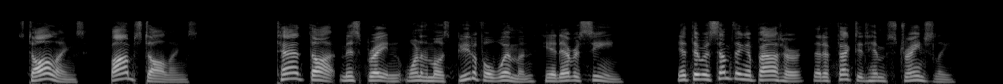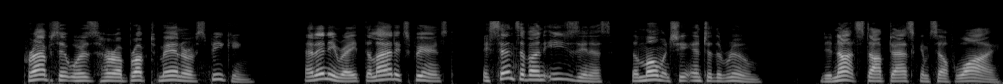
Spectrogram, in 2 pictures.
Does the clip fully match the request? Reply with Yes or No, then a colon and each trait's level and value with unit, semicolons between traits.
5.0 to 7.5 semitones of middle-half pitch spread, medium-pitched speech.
Yes: wide, 5.4 semitones; medium, 175 Hz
